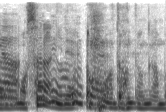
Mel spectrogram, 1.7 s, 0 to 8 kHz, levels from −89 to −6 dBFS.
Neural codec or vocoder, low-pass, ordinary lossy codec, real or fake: none; 7.2 kHz; none; real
